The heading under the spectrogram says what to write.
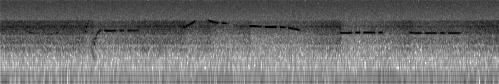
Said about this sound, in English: There's a tone and Morse code. Now I'll try and notch that out.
